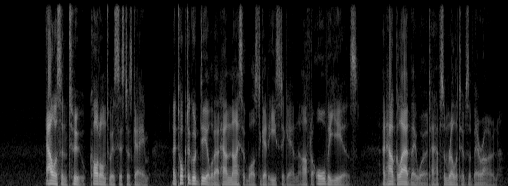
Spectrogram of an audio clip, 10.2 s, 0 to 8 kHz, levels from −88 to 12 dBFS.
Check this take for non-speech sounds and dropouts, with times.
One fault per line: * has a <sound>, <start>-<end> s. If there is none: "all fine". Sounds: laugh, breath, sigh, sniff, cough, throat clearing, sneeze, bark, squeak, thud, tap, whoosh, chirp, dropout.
all fine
